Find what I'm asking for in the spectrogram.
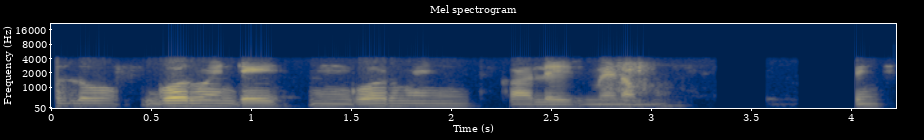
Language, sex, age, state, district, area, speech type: Kannada, male, 18-30, Karnataka, Chitradurga, rural, conversation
